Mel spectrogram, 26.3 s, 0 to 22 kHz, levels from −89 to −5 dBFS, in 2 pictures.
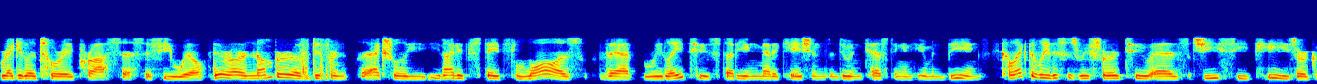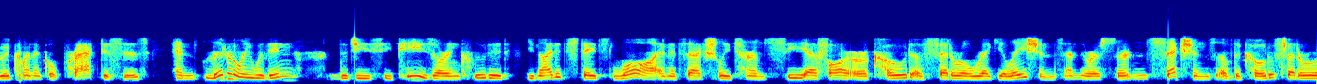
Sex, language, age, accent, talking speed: male, English, 40-59, American, 155 wpm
